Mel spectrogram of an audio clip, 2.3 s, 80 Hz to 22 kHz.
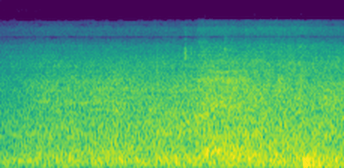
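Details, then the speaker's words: Ferrari 512 BBi flat-12 on a leak-down test, with debris removed from the cylinder and the gauge holding near 100: steady soft air hiss heard at the spark plug hole; a small leak and the cylinder seals acceptably. "you can actually hear more of a leak from actual spark plug hole here you can hear it coming through there"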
